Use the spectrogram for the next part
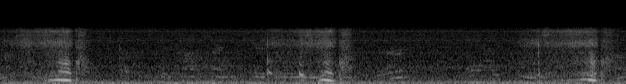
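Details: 14-year-old French bulldog falling asleep: short snorting snores with whistly nasal squeaks, about three in six seconds, over room hum; snoring as she drifts off.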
